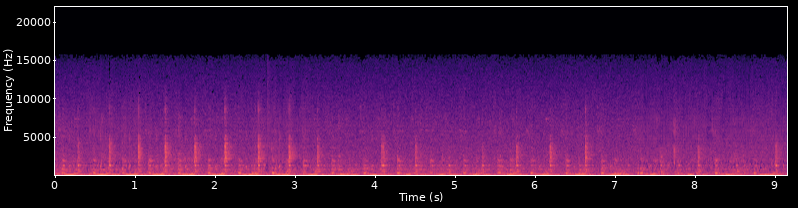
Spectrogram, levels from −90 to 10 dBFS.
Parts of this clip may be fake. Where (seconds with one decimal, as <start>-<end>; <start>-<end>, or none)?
0.4-1.1; 2.5-3.2; 7.3-9.2

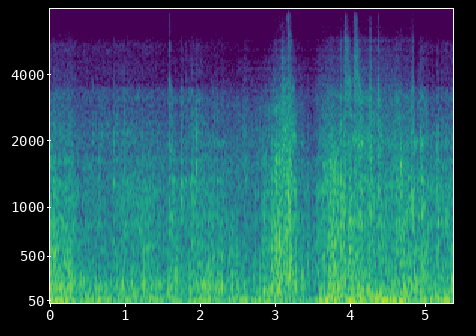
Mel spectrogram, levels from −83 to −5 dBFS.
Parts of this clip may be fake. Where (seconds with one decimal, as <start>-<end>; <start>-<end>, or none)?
2.5-4.8

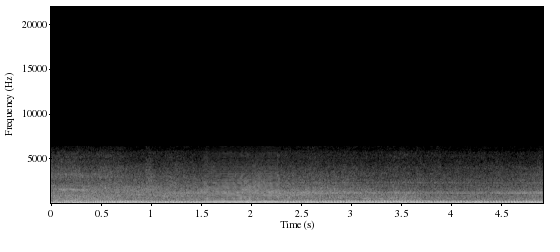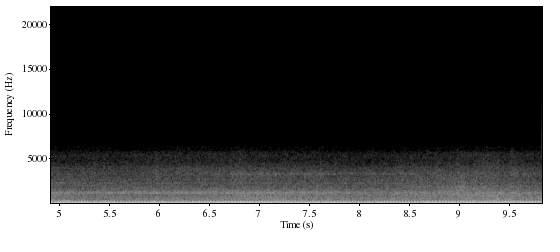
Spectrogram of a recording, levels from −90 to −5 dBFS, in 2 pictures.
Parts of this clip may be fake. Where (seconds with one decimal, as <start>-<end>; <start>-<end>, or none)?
1.5-2.3

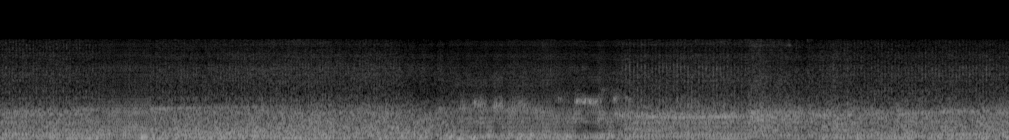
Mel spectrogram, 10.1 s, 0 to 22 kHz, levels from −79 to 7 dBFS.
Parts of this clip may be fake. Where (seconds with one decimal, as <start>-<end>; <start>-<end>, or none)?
1.0-1.5; 4.5-6.2

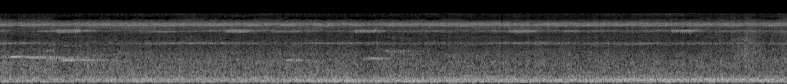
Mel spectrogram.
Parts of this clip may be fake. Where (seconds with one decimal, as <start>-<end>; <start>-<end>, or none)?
4.4-6.7

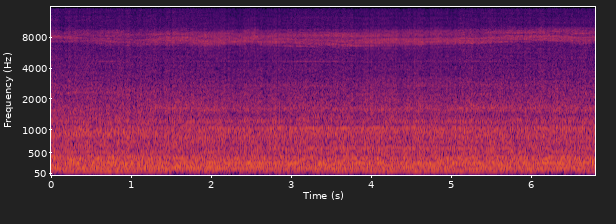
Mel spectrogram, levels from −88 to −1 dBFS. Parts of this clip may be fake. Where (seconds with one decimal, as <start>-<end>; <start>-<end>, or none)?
2.0-3.0; 3.8-5.1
